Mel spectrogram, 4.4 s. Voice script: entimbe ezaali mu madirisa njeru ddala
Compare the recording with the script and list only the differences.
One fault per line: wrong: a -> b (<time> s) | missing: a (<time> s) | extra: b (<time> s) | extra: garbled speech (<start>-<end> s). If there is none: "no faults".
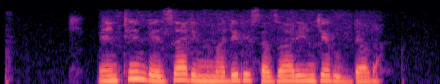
extra: zaali (2.7 s)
